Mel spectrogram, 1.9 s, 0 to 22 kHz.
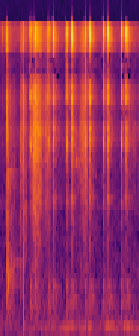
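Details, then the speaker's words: Electric fuel pump on a 1933 coupe hot rod, priming right after a dual carb conversion. Rapid light ticking at about four to five per second fills the float bowls; the ticking should stop once the floats rise and shut off the supply. Normal priming. "yes it sounds like it's filling the balls what you normally I was going to say what he normally want is for it to stop ticking yeah as the floats come up and shut the supply off"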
